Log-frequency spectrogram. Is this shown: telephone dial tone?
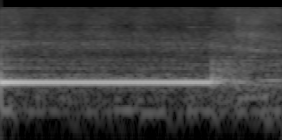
yes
